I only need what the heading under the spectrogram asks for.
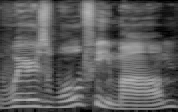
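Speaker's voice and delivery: put-on small boy's voice. Showing off an impersonation of little boys, little boy impression. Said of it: "very good impersonations of little boys".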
